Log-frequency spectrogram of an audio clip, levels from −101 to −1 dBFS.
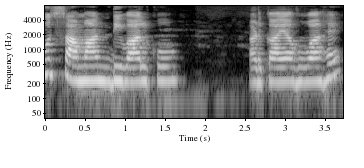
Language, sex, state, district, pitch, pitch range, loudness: Hindi, female, Bihar, Vaishali, 225 Hz, 210-230 Hz, -17 LUFS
